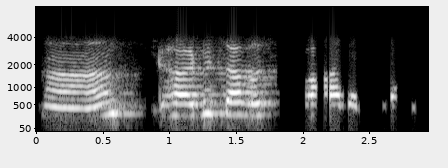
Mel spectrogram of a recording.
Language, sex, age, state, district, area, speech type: Hindi, female, 18-30, Bihar, Samastipur, rural, conversation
